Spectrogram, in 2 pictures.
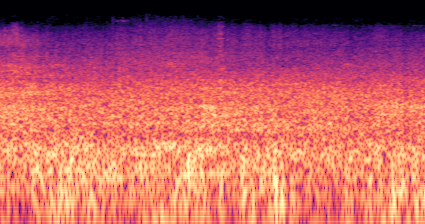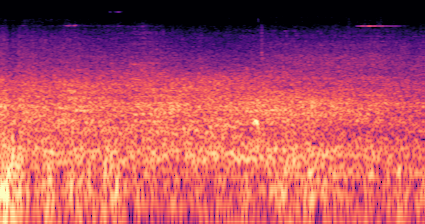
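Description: A tram rumbles slowly along rails.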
